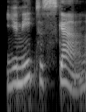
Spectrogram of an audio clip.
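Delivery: play-acted even, composed, unbothered, slow delivery. Recounting a moment with a woman at a scanner, retelling saying it calmly. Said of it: "And I said it quite calmly".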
